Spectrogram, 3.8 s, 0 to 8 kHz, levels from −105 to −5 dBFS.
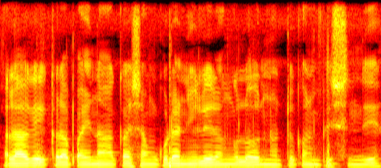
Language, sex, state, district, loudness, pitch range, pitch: Telugu, male, Andhra Pradesh, Sri Satya Sai, -18 LUFS, 105-110 Hz, 110 Hz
